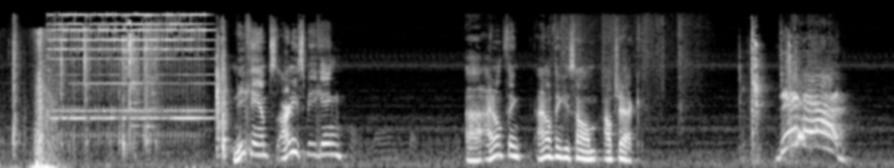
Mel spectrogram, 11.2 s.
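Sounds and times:
telephone bell ringing: 0.5s - 3.1s
speech: 2.9s - 4.4s, 5.8s - 8.1s, 9.7s - 10.6s.

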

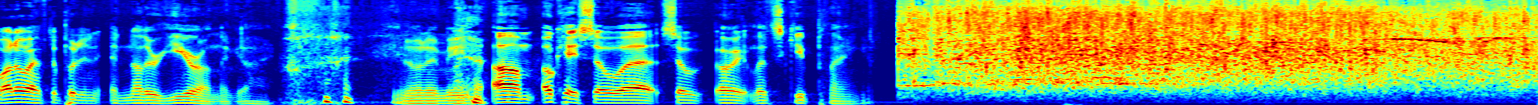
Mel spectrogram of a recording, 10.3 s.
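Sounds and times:
speech: 0.0s - 5.9s
audience applause in a played video clip: 6.0s - 10.2s.

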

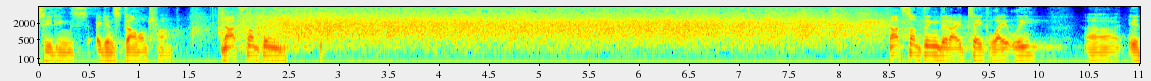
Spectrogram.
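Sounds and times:
speech: 0.0s - 2.9s, 8.5s - 11.0s
town hall audience applause: 1.8s - 8.5s.

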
